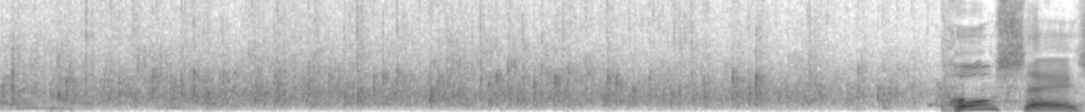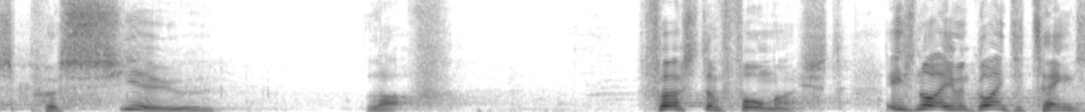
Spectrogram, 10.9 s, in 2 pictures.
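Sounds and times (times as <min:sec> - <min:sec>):
room audience round of applause: 0:00.0 - 0:05.2
speech: 0:04.7 - 0:06.6, 0:07.2 - 0:07.7, 0:08.6 - 0:10.8.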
